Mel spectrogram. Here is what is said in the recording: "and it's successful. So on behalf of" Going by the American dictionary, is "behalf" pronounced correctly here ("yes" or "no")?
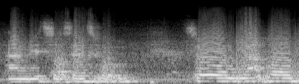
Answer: no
